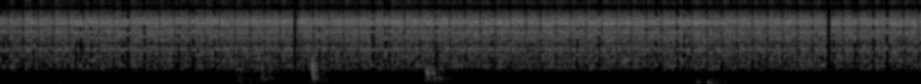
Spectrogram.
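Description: Ghost box sweeping through radio frequencies: a steady hiss of radio static with two very short cut-outs and a few faint, short snatches of sound beneath it.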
